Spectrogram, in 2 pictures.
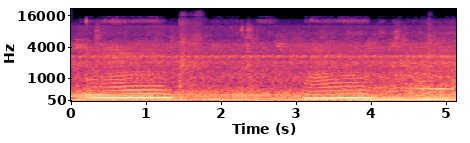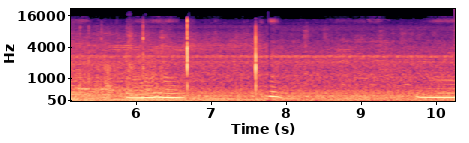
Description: This adorable kitty is fast asleep and snoring away like a tiny human.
